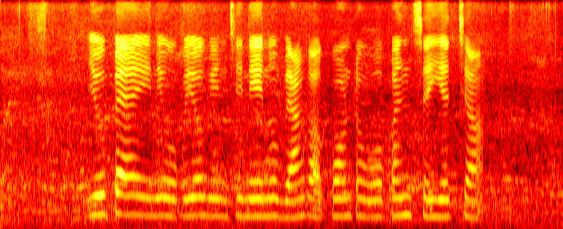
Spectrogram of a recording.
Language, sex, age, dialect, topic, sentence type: Telugu, female, 31-35, Southern, banking, question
